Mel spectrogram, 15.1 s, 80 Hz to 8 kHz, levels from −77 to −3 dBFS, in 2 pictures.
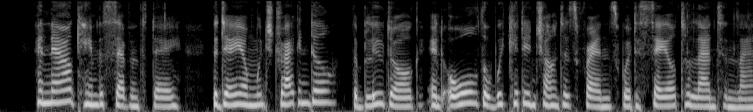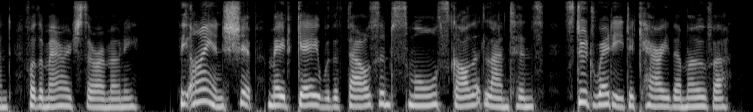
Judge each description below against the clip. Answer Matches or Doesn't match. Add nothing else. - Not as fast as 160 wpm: Doesn't match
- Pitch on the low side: Doesn't match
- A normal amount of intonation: Matches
